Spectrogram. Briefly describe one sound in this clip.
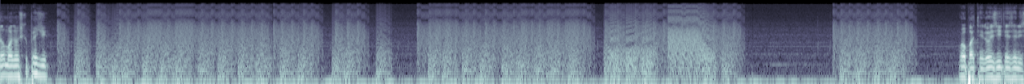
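Retro video game sound effects blip and buzz as a character fires shots.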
